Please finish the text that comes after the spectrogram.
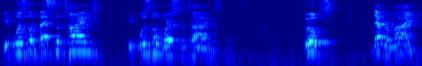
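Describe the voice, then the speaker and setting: A man's voice: high-pitched, takes it slowly. A man playing a theatrical, wry 1940s radio announcer and storyteller on stage. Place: large indoor meeting room with seated audience. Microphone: far camera. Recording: very echoey room from far off, faint noise.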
